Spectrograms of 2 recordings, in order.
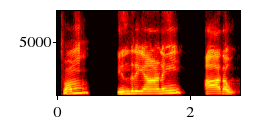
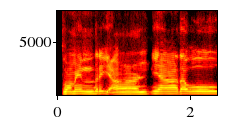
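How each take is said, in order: First: The three words are said separately. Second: The three words are joined into one.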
